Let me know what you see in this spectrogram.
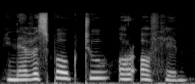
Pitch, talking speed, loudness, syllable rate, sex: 235 Hz, 215 wpm, -19 LUFS, 5.3 syllables/s, female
